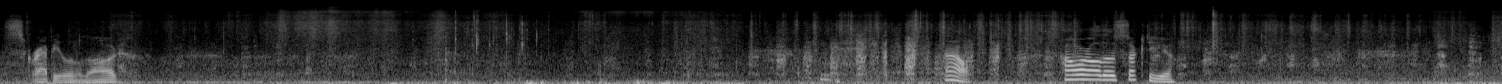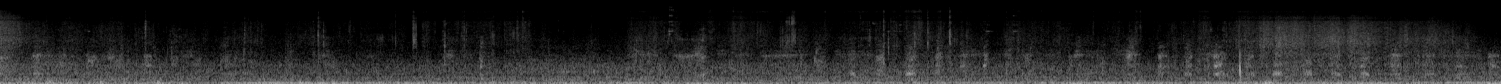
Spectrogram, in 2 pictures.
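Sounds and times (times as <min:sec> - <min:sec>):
dry brush rustling and crunching: 0:00.6 - 0:30.0
wind rumble on microphone: 0:01.3 - 0:10.6, 0:11.9 - 0:30.0
dog whining and panting: 0:21.7 - 0:30.0.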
